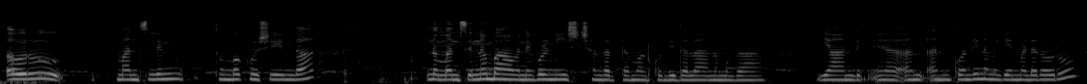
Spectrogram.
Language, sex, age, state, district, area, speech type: Kannada, female, 18-30, Karnataka, Bidar, rural, spontaneous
